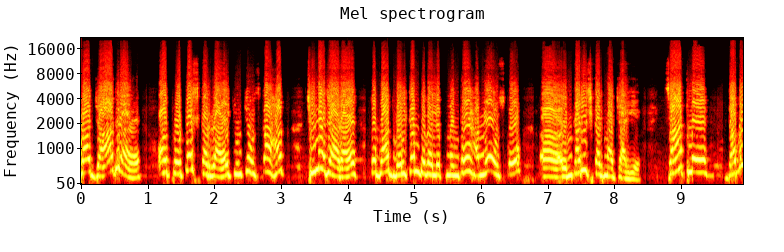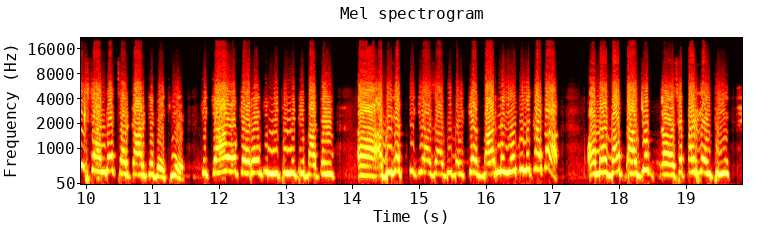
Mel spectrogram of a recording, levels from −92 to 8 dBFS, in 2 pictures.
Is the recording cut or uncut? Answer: uncut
